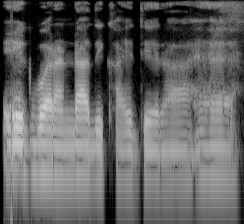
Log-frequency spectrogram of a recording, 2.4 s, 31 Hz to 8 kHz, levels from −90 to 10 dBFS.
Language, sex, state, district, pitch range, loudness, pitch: Hindi, male, Bihar, Jamui, 95-105 Hz, -20 LUFS, 105 Hz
